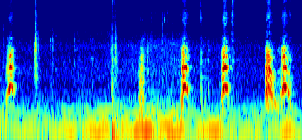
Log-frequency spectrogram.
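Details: Two dogs in Alabama; sharp, short barks come singly and in close pairs at uneven intervals, with a steady low hum underneath.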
